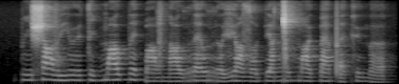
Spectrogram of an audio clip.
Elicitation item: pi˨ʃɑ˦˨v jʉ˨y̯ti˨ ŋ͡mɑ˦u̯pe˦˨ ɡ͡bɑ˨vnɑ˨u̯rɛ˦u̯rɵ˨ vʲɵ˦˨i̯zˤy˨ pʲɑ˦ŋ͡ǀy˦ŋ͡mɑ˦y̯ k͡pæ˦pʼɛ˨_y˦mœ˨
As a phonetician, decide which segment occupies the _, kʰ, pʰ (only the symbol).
kʰ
